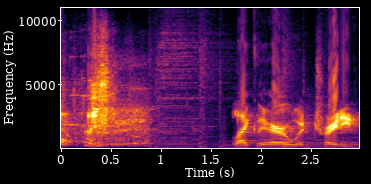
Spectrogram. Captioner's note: laughing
